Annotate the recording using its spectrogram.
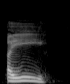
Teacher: ये हमारी जो ध्वनि होती है ये होती है कंठ तालव्य ध्वनि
